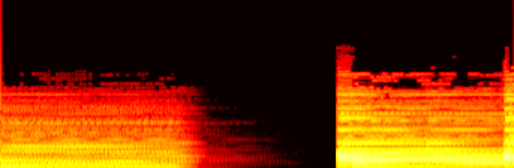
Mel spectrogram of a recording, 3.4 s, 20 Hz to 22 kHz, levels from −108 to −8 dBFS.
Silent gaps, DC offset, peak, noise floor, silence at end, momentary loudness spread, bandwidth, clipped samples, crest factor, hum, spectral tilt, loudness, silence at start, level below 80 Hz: 2.11-2.24 s; under 0.1%; -6 dBFS; under -90 dBFS; 0 s; 15 LU; 4.1 kHz; under 0.1%; 18 dB; none; -8 dB/octave; -24 LUFS; 0 s; -38 dBFS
